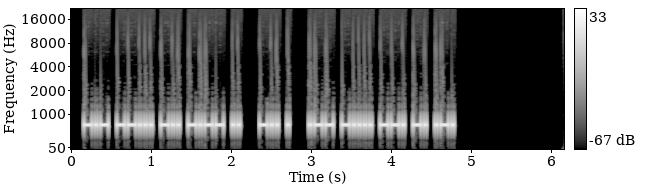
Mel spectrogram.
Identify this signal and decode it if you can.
Morse code, heard as a keyed tone, about 34 wpm, 700 Hz. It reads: K7DYI DE W6GNR
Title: USA Callsign DE Callsign - 5 Characters - 35wpm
